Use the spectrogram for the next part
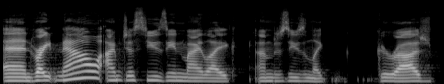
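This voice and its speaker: Raspy low-voiced woman chatting on a live stream. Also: unhurried, pushed and bright, no echo, clean studio sound. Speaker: co-host. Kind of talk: live selling stream chat.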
